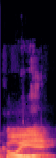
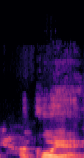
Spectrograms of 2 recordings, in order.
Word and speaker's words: Okoye: is it is it is it pronounced just like the Nigerian nightmares last name that's right baby Emmanuel Okoye Okoye all right so there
